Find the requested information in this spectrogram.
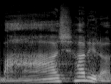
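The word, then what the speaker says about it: משל: 같이 붙어 가지고 그래서 마샬 그리고 끝에 자르게 엘 발음이 나는 거예요 마샬에서 이것을 이제 잠언 잠언의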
